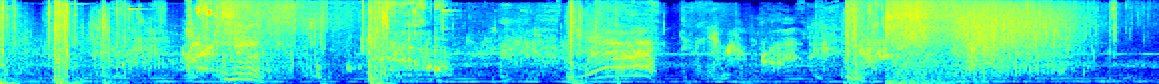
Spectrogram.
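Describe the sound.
Gunfire in a video game: a few sharp, loud shots crack out at irregular intervals over steady game background, while someone talks throughout.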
